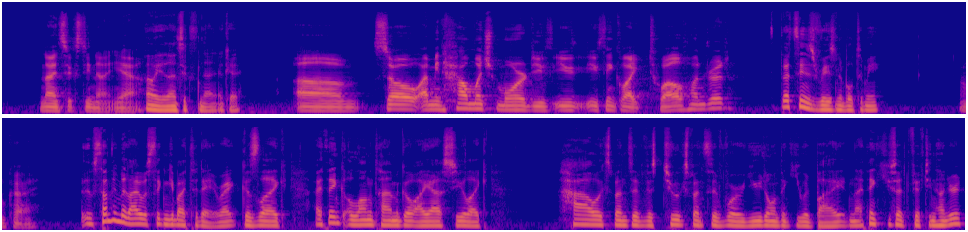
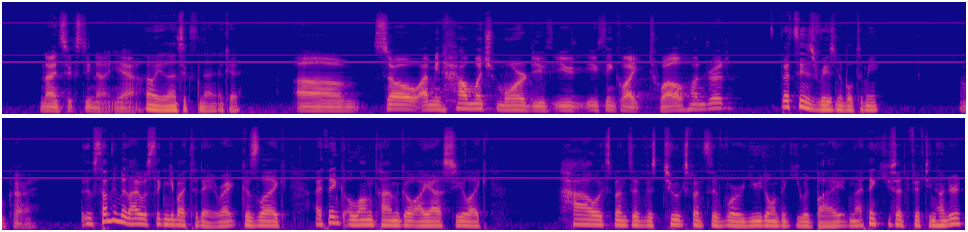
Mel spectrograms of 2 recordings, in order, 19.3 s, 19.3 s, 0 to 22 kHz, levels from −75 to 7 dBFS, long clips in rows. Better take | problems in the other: first | high-pitched whine; noticeable; throughout; 3 kHz, 20 dB below the speech

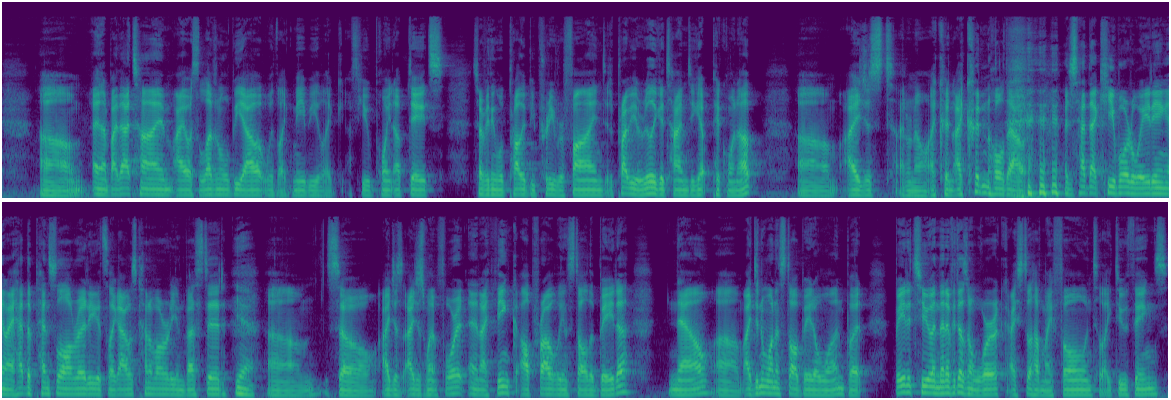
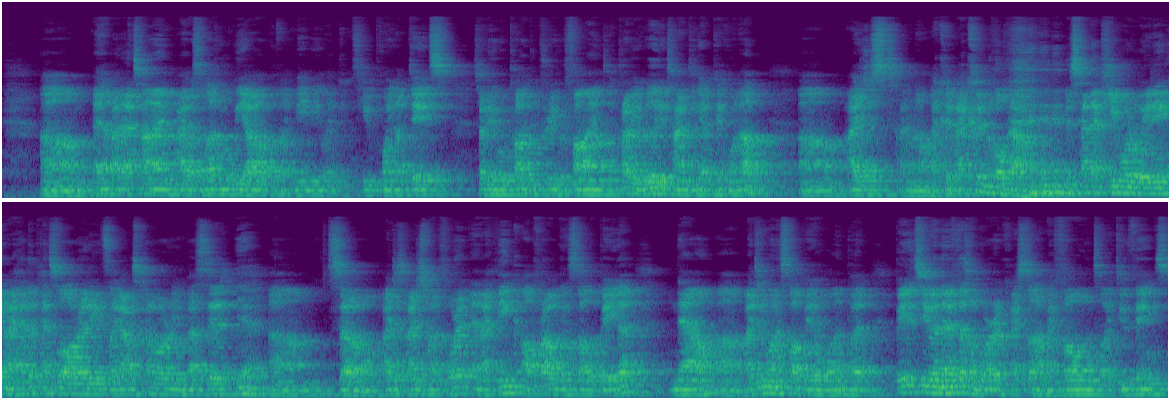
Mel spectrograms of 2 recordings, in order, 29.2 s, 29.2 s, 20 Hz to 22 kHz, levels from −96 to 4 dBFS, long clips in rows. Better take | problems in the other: first | off-mic speech; far // room echo; strong; dies away in 1 s

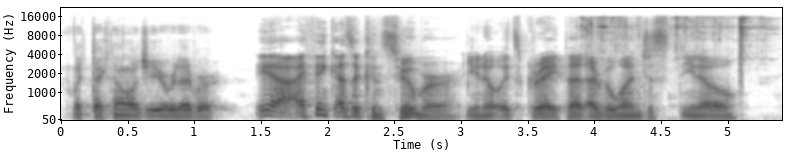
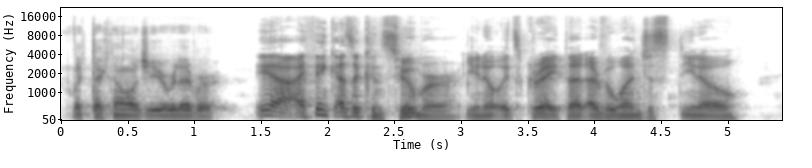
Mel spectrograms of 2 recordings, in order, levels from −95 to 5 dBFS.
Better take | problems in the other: second | jangling keys; loud; from 4 s on; peak level with the speech

